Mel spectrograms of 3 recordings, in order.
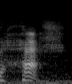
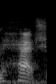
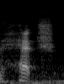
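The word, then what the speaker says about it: Heche: It's Anne Hesh. Anne Hesh. I was pronouncing it like Anne Hetch before, but it's Hesh.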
